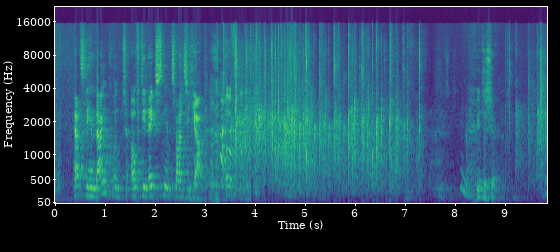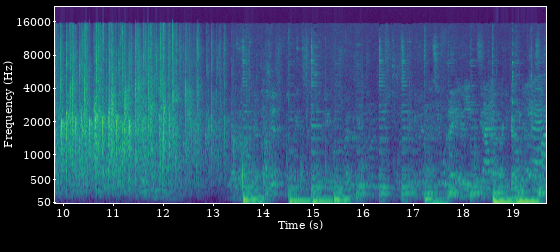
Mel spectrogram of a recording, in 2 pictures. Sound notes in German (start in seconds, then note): 3.0 Lachen, Applaus; 9.0 Applaus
